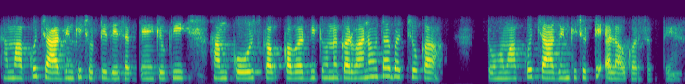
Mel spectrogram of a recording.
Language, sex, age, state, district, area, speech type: Hindi, female, 18-30, Madhya Pradesh, Gwalior, rural, conversation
